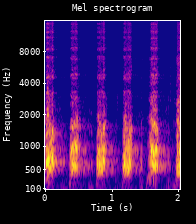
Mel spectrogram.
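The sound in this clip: A customs sniffer dog barks at antiques hidden in an officer's pocket: six loud, evenly spaced barks in quick succession, alone.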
